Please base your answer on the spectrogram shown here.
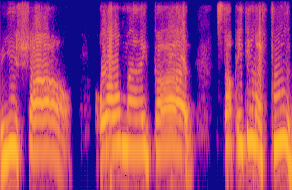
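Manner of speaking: put-on, very high, angry shout. Retelling what a woman shouted at him from downstairs, imitating her shouting. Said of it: "she'd shout down from downstairs".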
